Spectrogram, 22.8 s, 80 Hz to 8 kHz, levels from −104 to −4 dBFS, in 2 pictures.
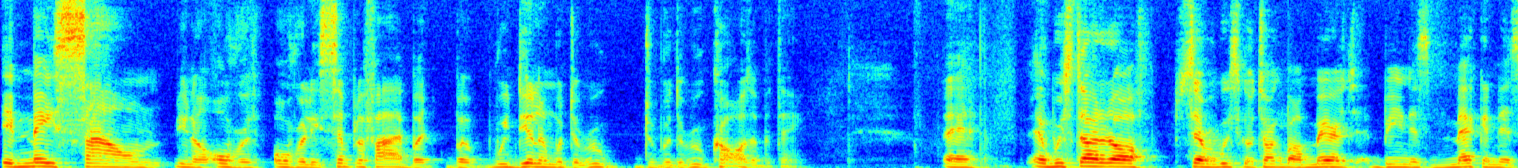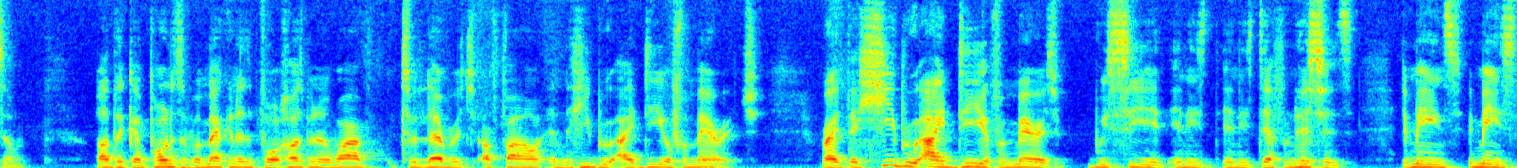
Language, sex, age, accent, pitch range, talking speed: English, male, 40-59, American, 130-165 Hz, 200 wpm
